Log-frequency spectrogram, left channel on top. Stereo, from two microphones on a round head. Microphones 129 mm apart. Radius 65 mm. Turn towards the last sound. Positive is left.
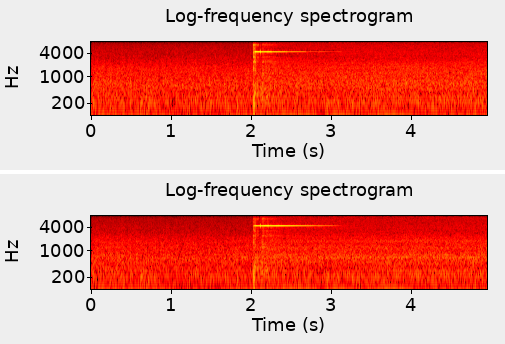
turn(degrees=85)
